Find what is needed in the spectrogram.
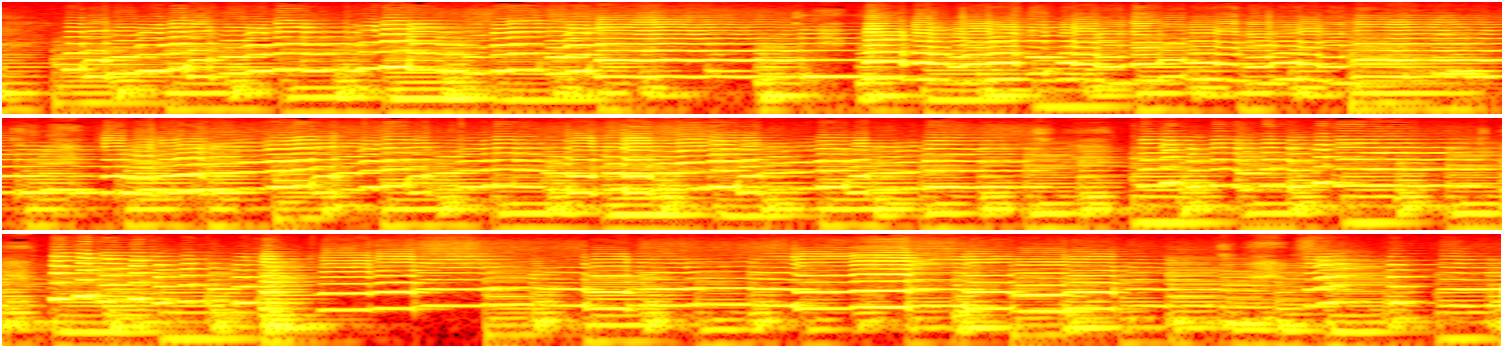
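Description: Soprano saxophone playing an instrumental solo with sliding notes, over piano accompaniment.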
